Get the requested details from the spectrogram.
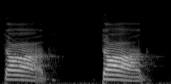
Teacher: Listen as I release a voiced stop in the word dog.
